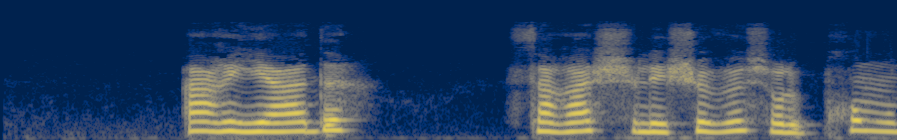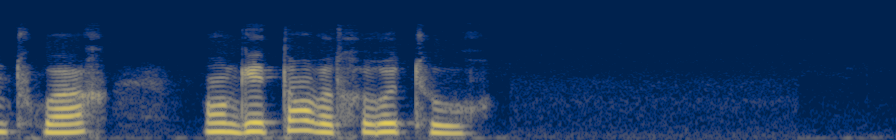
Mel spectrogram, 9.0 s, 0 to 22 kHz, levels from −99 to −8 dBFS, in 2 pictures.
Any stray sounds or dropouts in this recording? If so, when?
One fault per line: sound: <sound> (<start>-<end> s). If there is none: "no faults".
no faults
